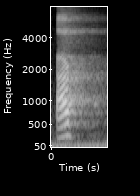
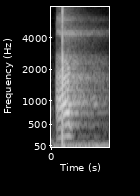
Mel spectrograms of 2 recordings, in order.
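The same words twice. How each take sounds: First: The k is held with no breath released. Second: The k is released with audible flowing breath. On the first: "Tahan naf- tahan suara dulu" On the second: "alirkan nafas"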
